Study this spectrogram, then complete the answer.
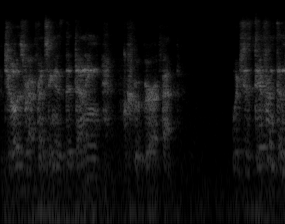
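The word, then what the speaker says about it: Dunning–Kruger: and and I like to call it the Dunning Kirk effect.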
